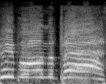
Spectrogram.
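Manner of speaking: very loud, very high, drawn-out yell. Voicing a man on the path who spots the travelers: NPC yelling. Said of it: "he starts yelling".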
